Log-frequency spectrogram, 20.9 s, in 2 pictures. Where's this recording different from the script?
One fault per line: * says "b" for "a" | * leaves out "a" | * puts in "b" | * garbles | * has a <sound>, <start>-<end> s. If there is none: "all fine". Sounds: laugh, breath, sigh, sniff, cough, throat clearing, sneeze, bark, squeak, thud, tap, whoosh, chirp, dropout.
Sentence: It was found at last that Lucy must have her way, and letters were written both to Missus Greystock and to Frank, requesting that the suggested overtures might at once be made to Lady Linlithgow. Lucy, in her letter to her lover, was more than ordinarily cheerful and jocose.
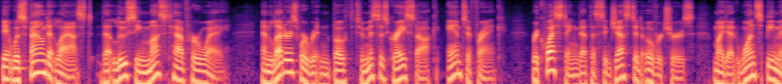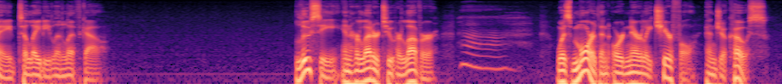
* has a sigh, 16.5-17.5 s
